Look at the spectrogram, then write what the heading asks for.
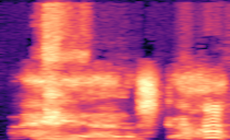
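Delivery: put-on raspy voice, words rasped out rough.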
